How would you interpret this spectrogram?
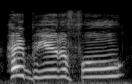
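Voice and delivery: high, drawn-out friendly hail; chirpy staff greeting. Retold or imitated. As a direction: imitate a gushing shop assistant. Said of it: "one of the staff come up to me and say".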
